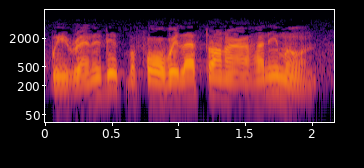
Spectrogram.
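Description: An actor playing a wry, mildly sheepish newlywed husband in an old-time radio comedy, bantering. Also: male voice, mid-range voice, animated, quick pace, slightly rough, narrow, tinny audio. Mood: wry, placating. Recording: thin, hissy vintage radio recording.

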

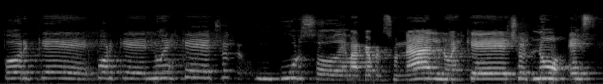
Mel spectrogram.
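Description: Bright high Venezuelan woman chatting. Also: measured pace, echoey room. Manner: chatty, animated, self-correcting storyteller. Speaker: guest coach and model. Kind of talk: casual interview chat.

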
